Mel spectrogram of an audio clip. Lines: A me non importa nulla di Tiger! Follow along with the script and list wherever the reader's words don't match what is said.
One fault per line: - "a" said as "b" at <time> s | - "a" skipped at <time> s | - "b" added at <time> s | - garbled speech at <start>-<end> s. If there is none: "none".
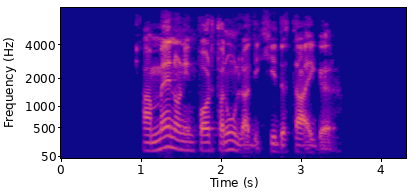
- "Kid" added at 2.5 s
